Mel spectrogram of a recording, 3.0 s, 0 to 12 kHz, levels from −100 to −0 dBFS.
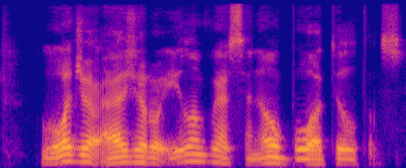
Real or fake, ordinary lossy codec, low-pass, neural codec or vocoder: fake; MP3, 96 kbps; 10.8 kHz; codec, 32 kHz, 1.9 kbps, SNAC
